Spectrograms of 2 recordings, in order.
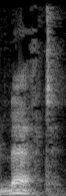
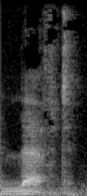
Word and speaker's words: left: I left ですねこのレフトの F の部分っていうのはえ下唇の粘膜ありを上の歯で押えて空気をちょっと出しながら発音するイメージです I left でね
